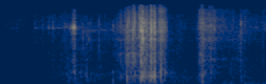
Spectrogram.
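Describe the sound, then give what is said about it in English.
Close-up crunching of sour, fruity cereal chewed right at the microphone, a few crisp, quiet crunches with one denser burst in the middle. “I cannot believe you're chewing on the mic.”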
